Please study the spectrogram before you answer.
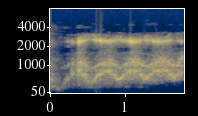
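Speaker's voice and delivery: creaky croaking wahs; spooky glottal fry croaks; scary fry sounds. Shown as a demonstration. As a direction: growl out eerie fry noises. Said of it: "can kinda sound scary if you go".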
